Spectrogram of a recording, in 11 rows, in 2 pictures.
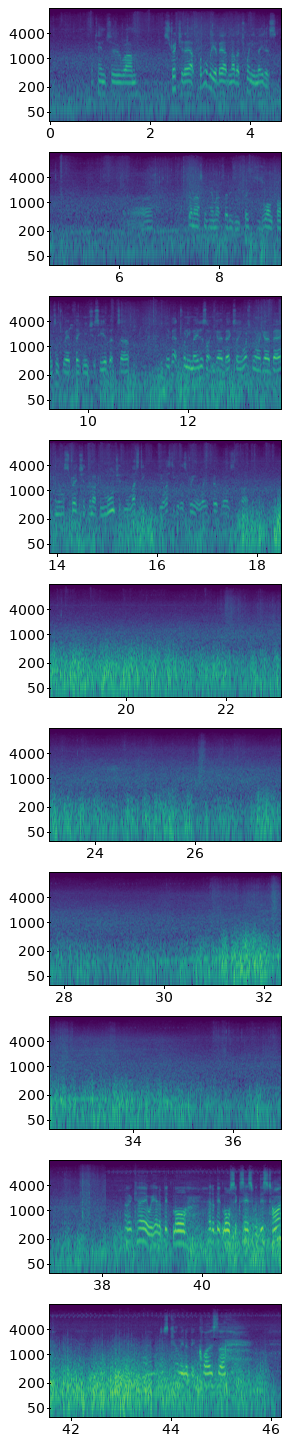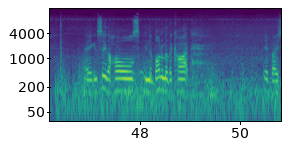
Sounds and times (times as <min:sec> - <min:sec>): Outside, urban or manmade: 0:00.0 - 0:50.8
Speech: 0:00.8 - 0:04.6, 0:06.2 - 0:06.8, 0:07.4 - 0:10.9, 0:11.6 - 0:17.9, 0:38.4 - 0:41.7, 0:43.4 - 0:45.4, 0:46.9 - 0:49.3, 0:50.5 - 0:50.8.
